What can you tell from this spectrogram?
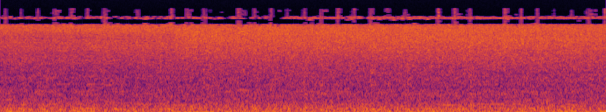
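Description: Water pouring over the long concrete weir of the Thirparappu falls: a steady, unbroken rushing noise.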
